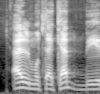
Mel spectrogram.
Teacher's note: المتکبرین را ترقیق است چون کسره داره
